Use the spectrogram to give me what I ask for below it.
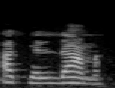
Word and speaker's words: Aceldama: Por lo tanto, se traduce literalmente campo de sangre, tanto en griego como en hebreo se pronuncia aquel dama.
